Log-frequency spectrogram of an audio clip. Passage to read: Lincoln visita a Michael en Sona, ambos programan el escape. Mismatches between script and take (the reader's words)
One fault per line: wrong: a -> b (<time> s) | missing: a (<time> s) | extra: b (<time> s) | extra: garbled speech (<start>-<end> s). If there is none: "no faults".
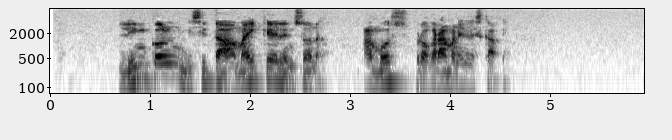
no faults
